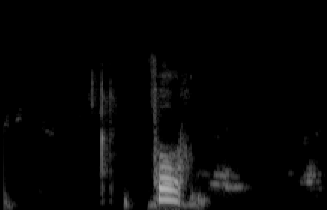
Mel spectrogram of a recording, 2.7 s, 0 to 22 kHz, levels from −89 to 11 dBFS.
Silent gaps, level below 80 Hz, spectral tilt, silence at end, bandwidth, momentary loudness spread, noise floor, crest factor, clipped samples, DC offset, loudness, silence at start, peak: none; -78 dBFS; -7.5 dB/octave; 1.2 s; 7.2 kHz; 25 LU; -58 dBFS; 22 dB; under 0.1%; under 0.1%; -29 LUFS; 1.3 s; -14 dBFS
